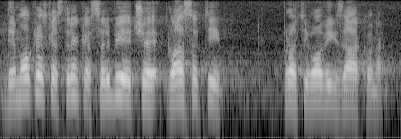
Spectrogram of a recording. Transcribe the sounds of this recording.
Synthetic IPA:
d̪e̞mo̞kɾat̪skast̪ɾaŋkasr̩bijet͡ɕeɡlˠasat̪i | pɾo̞t̪iʋo̞ʋiːxzaːko̞na̰

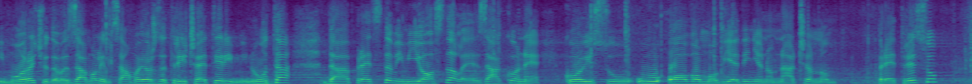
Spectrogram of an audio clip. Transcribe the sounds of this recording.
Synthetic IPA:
imoːɾat͡ɕud̪aʋasamo̞limsamo̞jo̞ʃzat̪ɾiːt͡ʂɛt̪iɾiminuːt̪ad̪apɾet̪st̪aʋimio̞st̪alezaːko̞ne̞ | ko̞jisuuoʋo̞mobjed̪iɲe̞no̞mnaːt͡ʂelˠnom | pɾeːt̪ɾesu

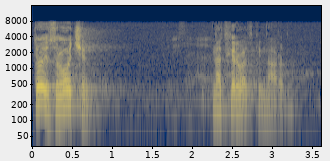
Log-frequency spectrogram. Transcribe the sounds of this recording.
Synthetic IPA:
t̪ojezlot͡ʃɪn | nad̪xrʋaːt̪skimnaːɾod̪om

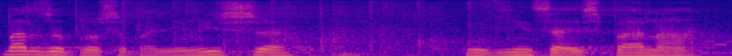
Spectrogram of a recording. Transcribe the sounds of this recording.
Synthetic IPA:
baɾd̪zɔpɾɔʂɛpaɲɛmʲiʂɛ | muvʲjeɲt̪sajɛst̪̚pana

